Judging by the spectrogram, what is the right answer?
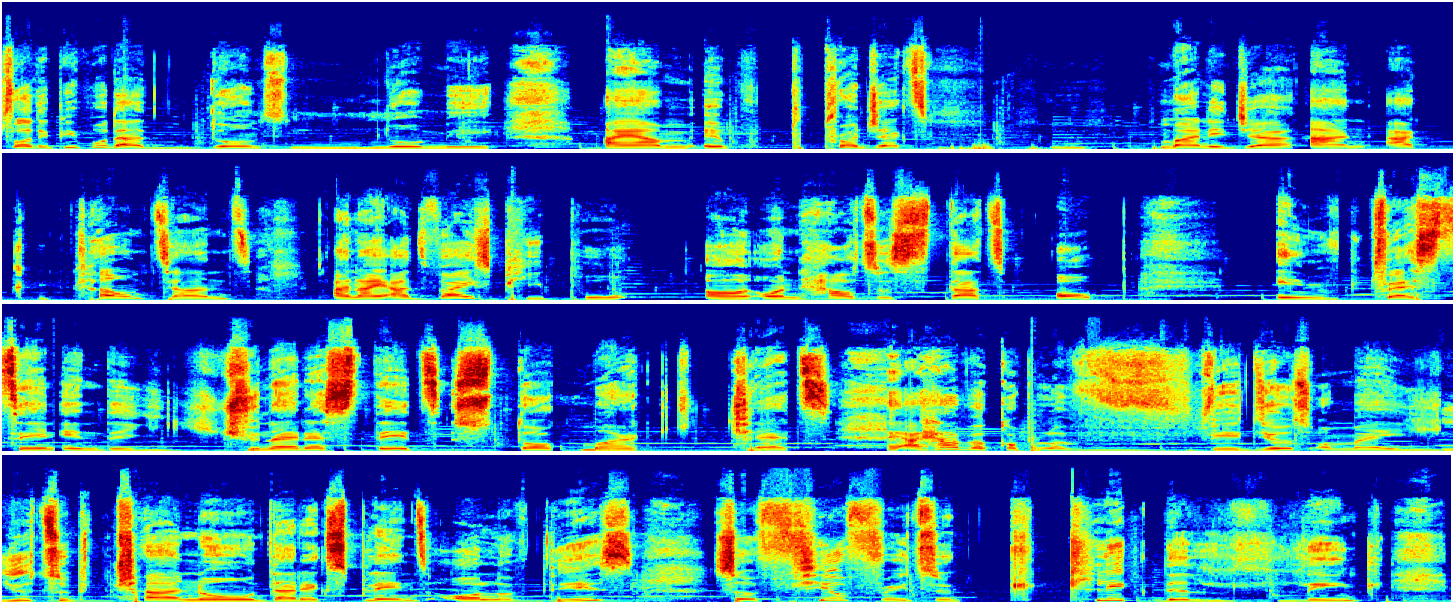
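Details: Adult woman with a stutter; she controls it by gesticulating a lot and by reciting words or sentences in her head before speaking; stuttering.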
